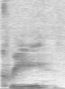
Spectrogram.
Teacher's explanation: We have first syllable stress, creature. · This TU, we've seen this in many word of the day videos, that the TU saying ch, the voiceless CH sound.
